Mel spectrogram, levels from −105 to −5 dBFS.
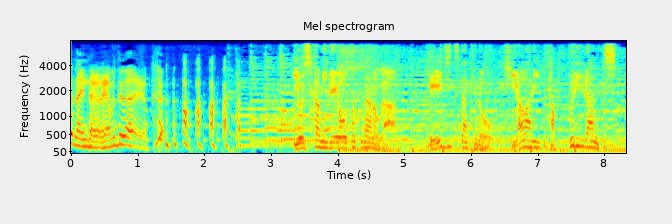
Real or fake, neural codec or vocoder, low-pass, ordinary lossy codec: real; none; 7.2 kHz; none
